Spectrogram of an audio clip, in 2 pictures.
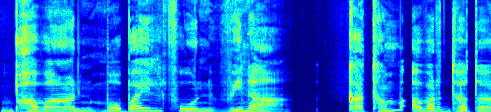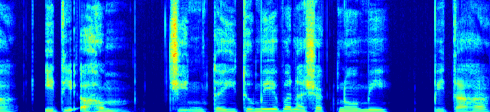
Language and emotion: Sanskrit, surprised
